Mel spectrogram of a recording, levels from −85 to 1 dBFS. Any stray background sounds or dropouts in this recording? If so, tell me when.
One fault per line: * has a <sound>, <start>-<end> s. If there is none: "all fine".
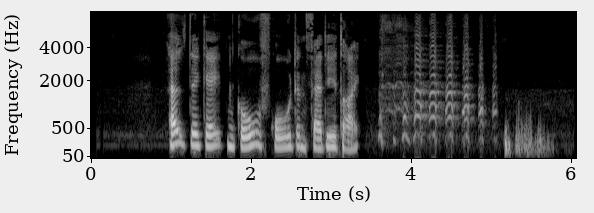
* has a laugh, 3.6-5.1 s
